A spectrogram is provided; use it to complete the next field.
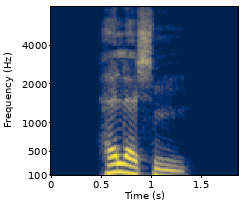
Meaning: strong dative masculine/neuter singular of höllisch
- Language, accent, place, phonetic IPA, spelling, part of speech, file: German, Germany, Berlin, [ˈhœlɪʃm̩], höllischem, adjective, De-höllischem.ogg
